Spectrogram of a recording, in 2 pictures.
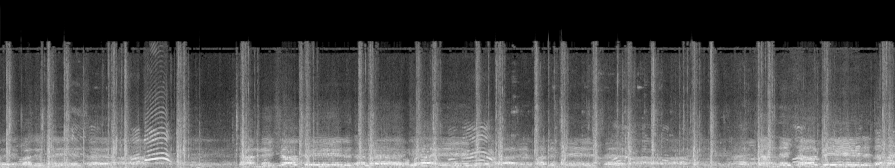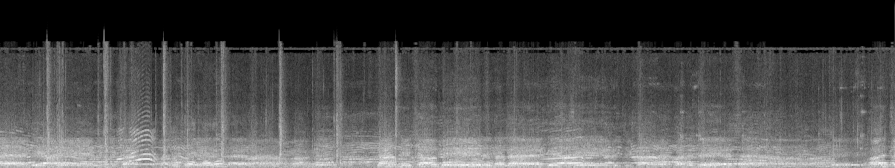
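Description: Men beat their chests with their hands in a rhythm.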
